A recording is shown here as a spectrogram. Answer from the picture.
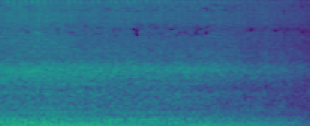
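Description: Motor vehicle engine running nearby, a steady low hum with general noise above it, growing gradually quieter toward the end.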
